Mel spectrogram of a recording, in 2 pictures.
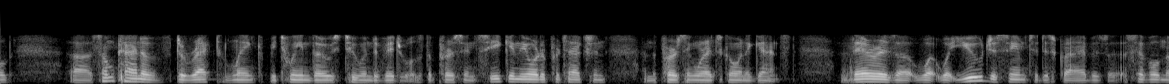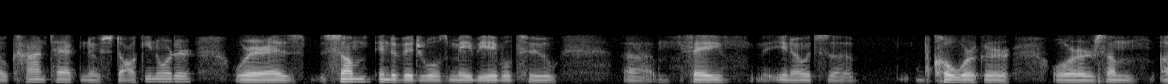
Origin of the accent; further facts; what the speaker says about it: Wauconda, Illinois, United States; also born or lived in Miami, Florida; I grew up in Wakanda, Illinois, up in Lake County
